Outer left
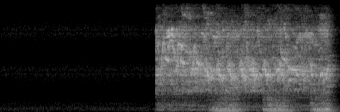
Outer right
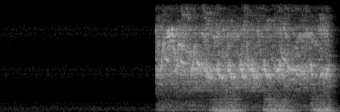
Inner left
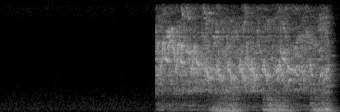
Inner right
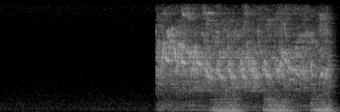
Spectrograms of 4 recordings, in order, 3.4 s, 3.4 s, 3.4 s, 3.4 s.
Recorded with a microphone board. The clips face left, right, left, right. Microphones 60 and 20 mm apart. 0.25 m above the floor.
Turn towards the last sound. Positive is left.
turn(degrees=50)  # may be behind; listen again after turning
